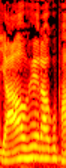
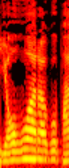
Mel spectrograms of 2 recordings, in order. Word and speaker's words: 야훼: 그래서 우리는 야훼라고 발음하는 게 옳다. 개신교 쪽에서는 여호와라고 발음하는 게 옳다.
